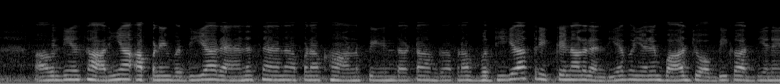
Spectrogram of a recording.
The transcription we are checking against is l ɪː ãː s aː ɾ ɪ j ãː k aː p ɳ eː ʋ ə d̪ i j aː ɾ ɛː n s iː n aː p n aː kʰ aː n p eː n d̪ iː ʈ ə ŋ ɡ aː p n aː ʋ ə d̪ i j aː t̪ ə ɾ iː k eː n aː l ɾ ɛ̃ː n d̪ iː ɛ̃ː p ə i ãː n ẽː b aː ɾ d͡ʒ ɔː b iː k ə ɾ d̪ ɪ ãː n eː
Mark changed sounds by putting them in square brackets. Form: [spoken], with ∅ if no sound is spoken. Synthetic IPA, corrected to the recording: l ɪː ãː s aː ɾ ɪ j ãː [ʔ] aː p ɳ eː ʋ ə d̪ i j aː ɾ ɛː n s [ɛː] n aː p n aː kʰ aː n p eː n d̪ [aː] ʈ ə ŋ ɡ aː p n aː ʋ ə d̪ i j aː t̪ ə ɾ iː k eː n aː l ɾ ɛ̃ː n d̪ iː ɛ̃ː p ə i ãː n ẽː b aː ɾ d͡ʒ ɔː b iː k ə ɾ d̪ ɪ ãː n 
